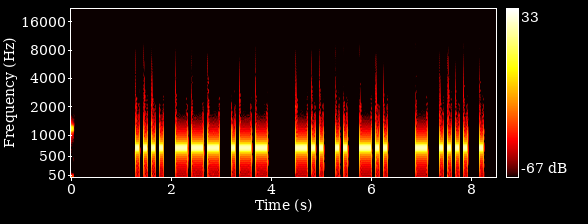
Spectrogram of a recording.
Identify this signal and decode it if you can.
Morse code, heard as a keyed tone, about 15 wpm, 700 Hz. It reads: HOW DID THE
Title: Sentences from Top 1000 Words - Review Part 6 - 15wpm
